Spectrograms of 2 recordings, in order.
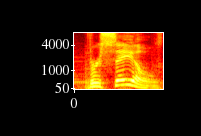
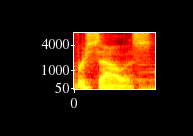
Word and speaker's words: Versailles: Vers sales, not Versalis.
